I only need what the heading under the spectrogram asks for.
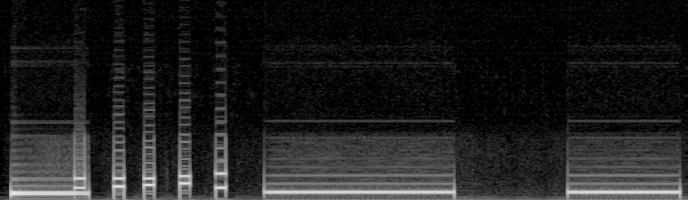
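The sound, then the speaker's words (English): A telephone number being dialed: a tone, then a quick run of short keypad beeps at shifting pitches, then two long steady ringing tones separated by a gap of silence. “I'm going to dial the number right now. Here we go.”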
